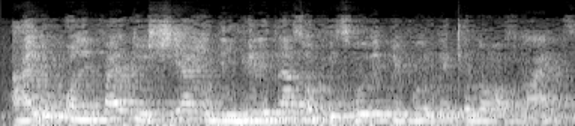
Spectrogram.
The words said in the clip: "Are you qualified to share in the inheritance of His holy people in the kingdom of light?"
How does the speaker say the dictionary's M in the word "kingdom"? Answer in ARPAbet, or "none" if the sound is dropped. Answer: none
